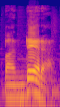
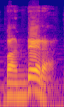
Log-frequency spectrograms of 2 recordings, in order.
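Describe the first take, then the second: No difference in how they are said.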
